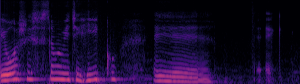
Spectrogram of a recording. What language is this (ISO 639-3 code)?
por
